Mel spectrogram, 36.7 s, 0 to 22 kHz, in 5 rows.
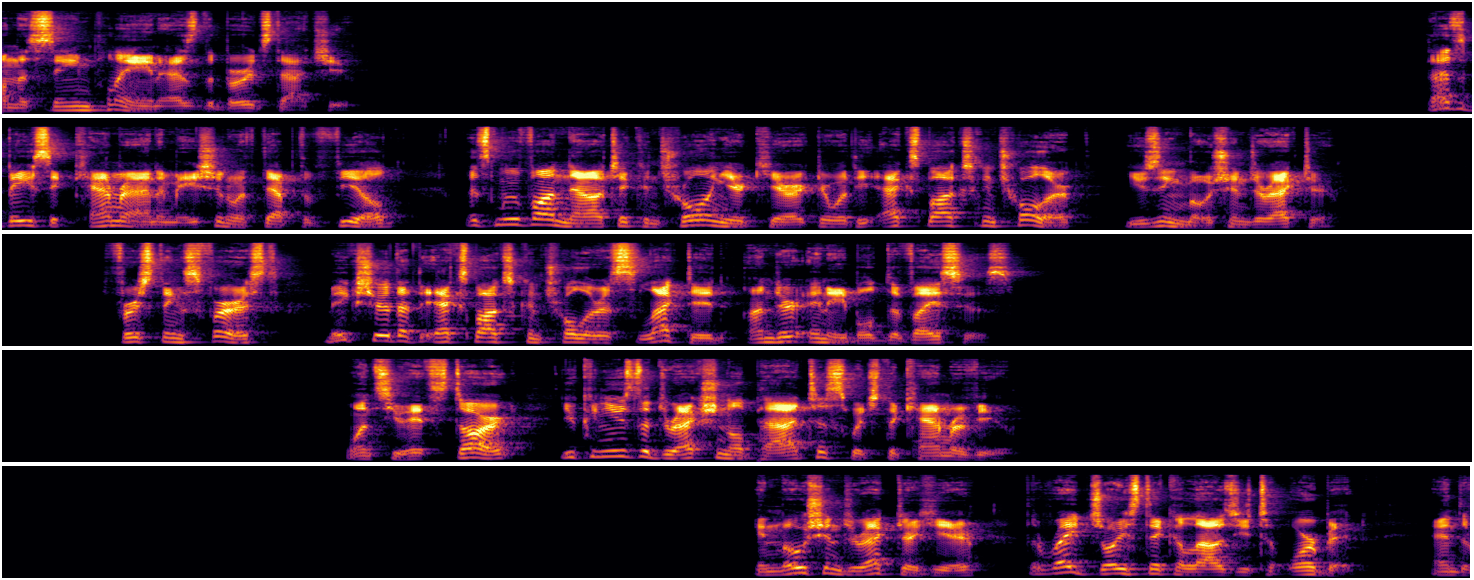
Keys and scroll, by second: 32.0 Left.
